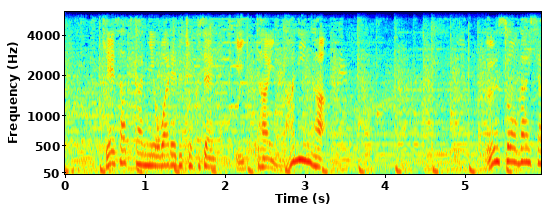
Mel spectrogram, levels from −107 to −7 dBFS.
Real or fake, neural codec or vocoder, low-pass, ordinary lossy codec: real; none; 5.4 kHz; Opus, 32 kbps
